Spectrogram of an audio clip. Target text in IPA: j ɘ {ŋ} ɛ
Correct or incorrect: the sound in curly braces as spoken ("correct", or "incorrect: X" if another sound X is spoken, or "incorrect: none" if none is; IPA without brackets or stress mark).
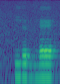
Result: incorrect: ɡʱ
